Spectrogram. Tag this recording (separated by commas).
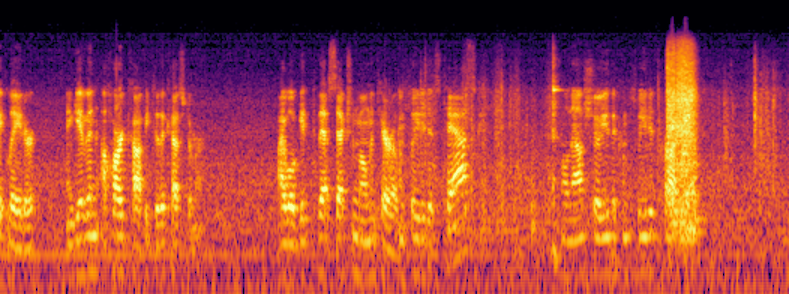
inside a small room, Speech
